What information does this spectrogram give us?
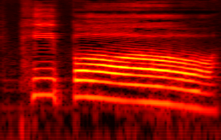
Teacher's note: it's not pronounced people with your tongue not moving it's people with your tongue slowly moving up and your jaw remaining down stretch out that l sound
